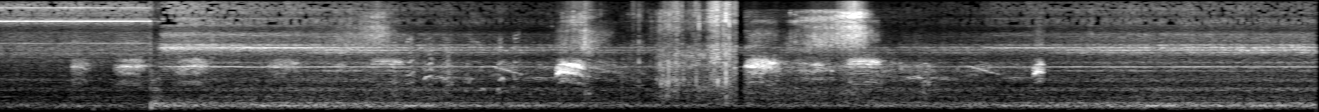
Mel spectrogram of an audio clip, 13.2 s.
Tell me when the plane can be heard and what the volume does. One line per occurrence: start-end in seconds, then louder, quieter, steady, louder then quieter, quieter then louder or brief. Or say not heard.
0.0-13.1 quieter then louder.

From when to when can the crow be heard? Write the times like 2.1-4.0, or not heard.
0.7-10.5.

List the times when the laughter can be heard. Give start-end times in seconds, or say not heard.
4.0-5.3.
